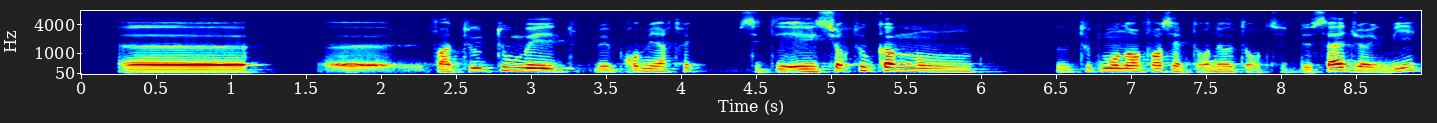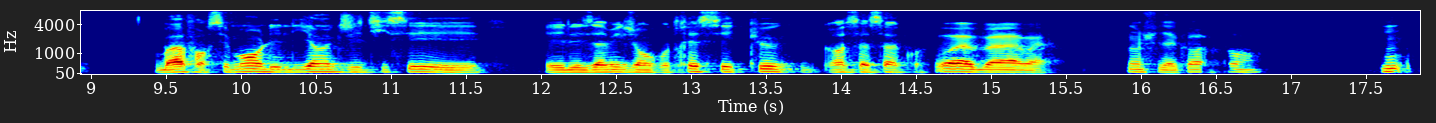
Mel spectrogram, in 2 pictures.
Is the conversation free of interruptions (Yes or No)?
Yes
